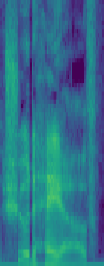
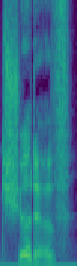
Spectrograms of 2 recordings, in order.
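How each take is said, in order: First: Both words are said in full. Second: 'Have' is shortened to a final v sound.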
